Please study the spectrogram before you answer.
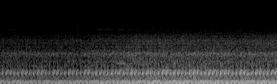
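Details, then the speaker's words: Nissan Frontier before repair, idling while the clutch pedal is pressed past its free play: light, fairly even rattle about three times a second over the engine hum; customer complaint, suspected clutch disc or dual-mass flywheel. "E aí e olha ele faz o barulhinho chocalhinho e não é muita coisa não sei se dá para microfone capita bem mas o cliente ouviu"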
